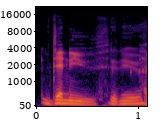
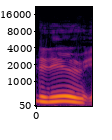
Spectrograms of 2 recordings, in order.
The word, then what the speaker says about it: Deneuve: Deneuve, I would say. – Yeah, so, like, Catherine Deneuve is a new actress.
